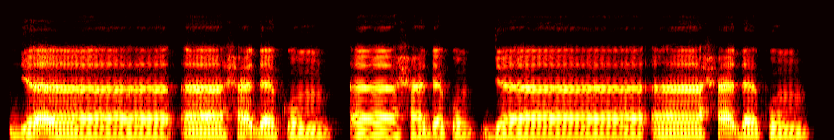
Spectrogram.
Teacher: أرى أن الحرف الذي يلي الهمزة الثانية متحرك، فحينها سأتي بالقصر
